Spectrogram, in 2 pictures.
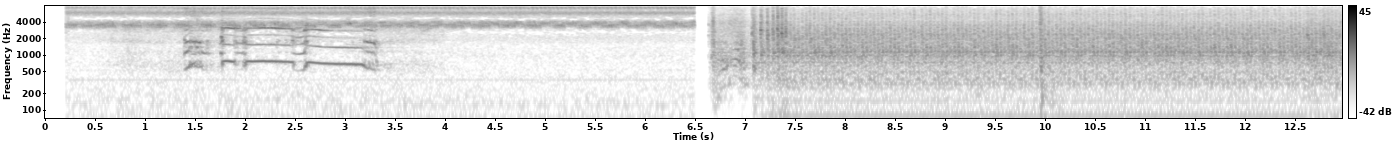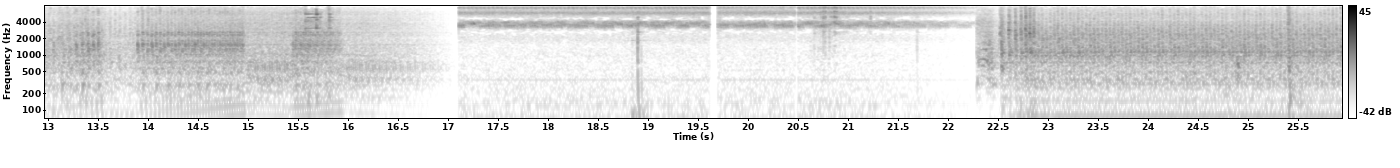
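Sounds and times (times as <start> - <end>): rooster crowing: 1.0 - 4.0
engine running: 4.0 - 17.3, 21.6 - 25.9.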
